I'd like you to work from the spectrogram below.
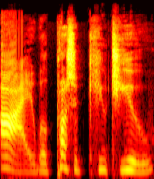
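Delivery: plain reading voice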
